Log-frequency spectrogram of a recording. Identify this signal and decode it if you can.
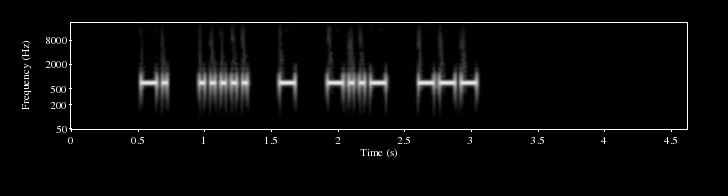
Morse code, heard as a keyed tone, about 32 wpm, spaced as for 22 wpm, 700 Hz. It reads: N5TXO
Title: USA Call Signs - 5 Characters - 2x Character Spacing - 30wpm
